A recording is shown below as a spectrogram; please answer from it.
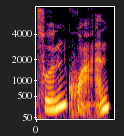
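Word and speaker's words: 存款: 네, 저금하다는 춘관. 간단하네요. 네, 간단하죠. 춘관. 네, 여기서 춘이란 단어는 저축하다, 저장하다 뜻을 가지고 있는 존자거든요. 존재할 때 존자인데 춘이라고 발음하고요. 춘.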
